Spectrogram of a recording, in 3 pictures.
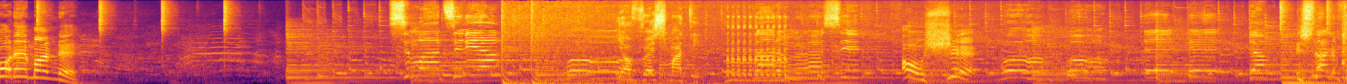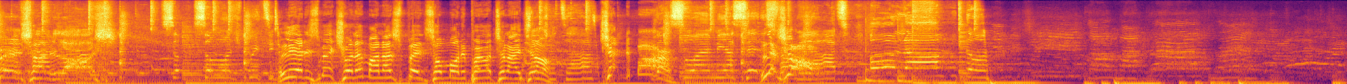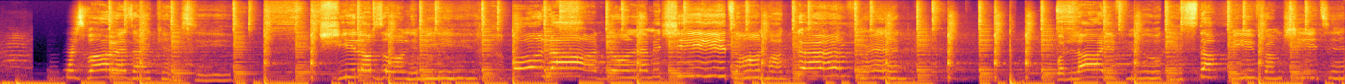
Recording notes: Live Inside San Pedro's #1 Night Club - The Verse Allure For Easter 2023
